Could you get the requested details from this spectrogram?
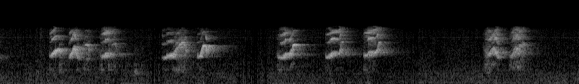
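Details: Domestic cockatiel singing: short phrases of two to three bright whistled notes, some bending upward, repeated roughly every second with brief gaps.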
